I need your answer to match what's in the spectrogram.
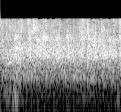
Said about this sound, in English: And I would like for you to give her a big round of applause because she does a lot.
